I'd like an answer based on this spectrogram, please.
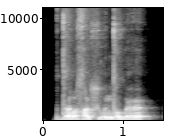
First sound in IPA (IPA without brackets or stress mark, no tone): d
